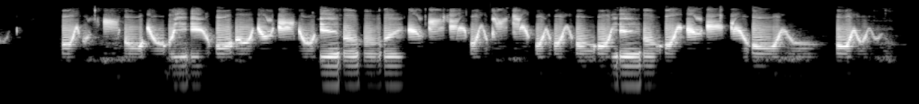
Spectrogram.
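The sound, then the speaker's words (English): A jaw harp, a small metal instrument held in the mouth, twangs in a continuous, rhythmic stream of boinging notes with shifting, wah-like overtones and a few brief pauses, with no talk. “So this is the jaw harp, which we have right here. It's just a little piece of metal. And the sound and spirit is supposed to come through this end and come out here. And you make a sound like this.”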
